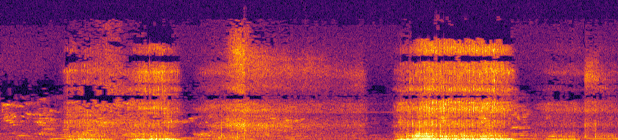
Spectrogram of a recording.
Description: When she snores like a diesel motor just brings all the boys to the yard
